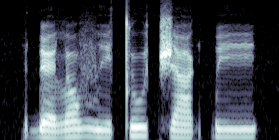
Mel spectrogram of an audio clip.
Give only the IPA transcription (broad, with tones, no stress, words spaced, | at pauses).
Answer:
ɗɛ˨lɔ˦vi˨ tu˦ t͡ʃaː˨k͡piː˧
